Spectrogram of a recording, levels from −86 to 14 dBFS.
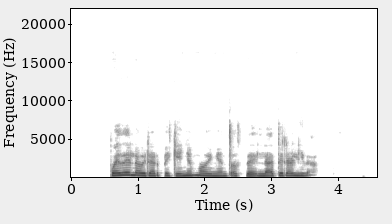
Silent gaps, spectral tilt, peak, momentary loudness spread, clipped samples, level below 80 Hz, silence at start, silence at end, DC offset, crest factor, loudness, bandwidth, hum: none; -5 dB/octave; -8 dBFS; 7 LU; under 0.1%; -58 dBFS; 0.6 s; 0.95 s; under 0.1%; 18 dB; -24 LUFS; 7.2 kHz; none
